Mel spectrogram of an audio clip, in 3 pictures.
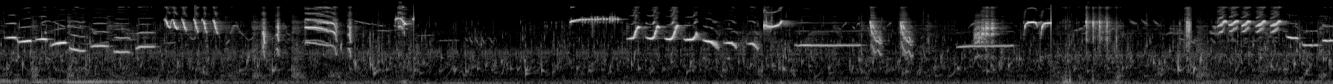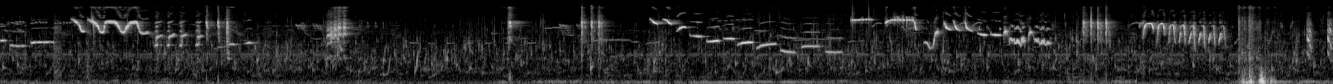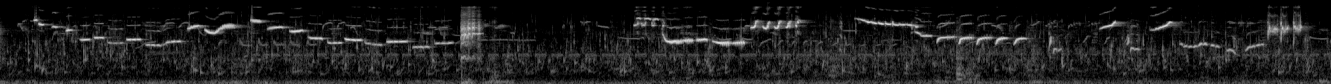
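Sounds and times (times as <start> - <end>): songbirds chirping and trilling: 0.0 - 39.9
low thump: 25.7 - 26.4.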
